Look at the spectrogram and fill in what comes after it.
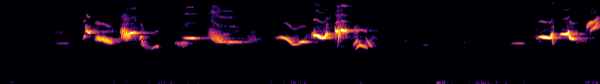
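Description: Small songbird chirping in four short phrases of quick, gliding, twittering notes.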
